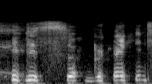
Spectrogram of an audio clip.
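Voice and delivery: slow talk breaking into laughter. Recalling a funny upcoming comic, laughing while talking. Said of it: "it's making me laugh".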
